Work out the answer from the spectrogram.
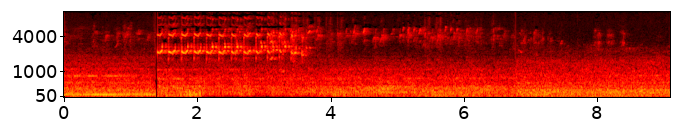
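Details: A Western grebe (Aechmophorus occidentalis) gives one shrill, reedy, harmonic courtship call about two seconds long while choosing a mate, at early-morning sunrise, over a steady low rumble of wind or engine noise.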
